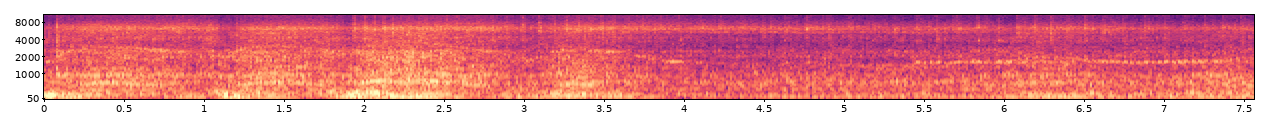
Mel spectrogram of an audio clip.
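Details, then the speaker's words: 2004 Ford Escape that had a cylinder 4 misfire, after the spark plug and Timesert repair. Steady, smooth, even idle with no ticking or puffing; no more misfires. Normal idle. "so one minute later we got good reading is running real smooth no more one more misfires"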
